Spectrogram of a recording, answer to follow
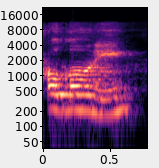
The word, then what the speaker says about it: Ohlone: Oh, it's Ohlone. Ohlone.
